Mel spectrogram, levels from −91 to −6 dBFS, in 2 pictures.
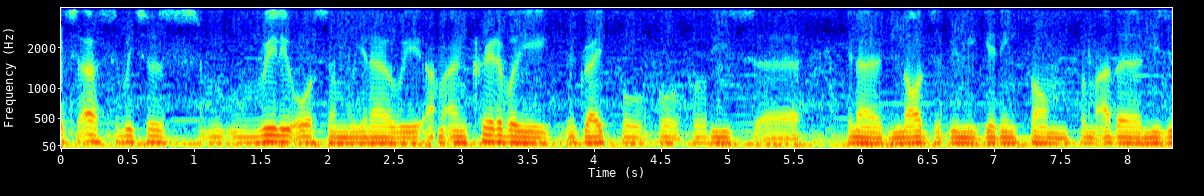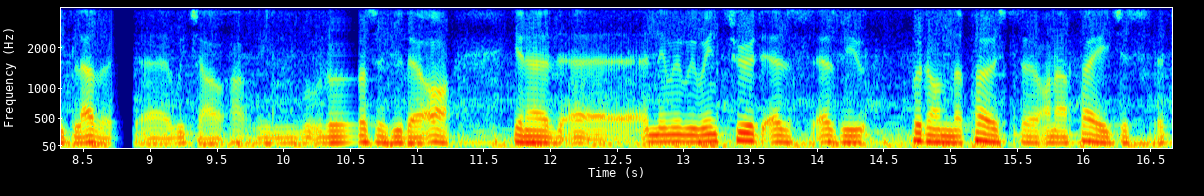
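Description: Throughout, the sound has a hollow, slightly phasey colour with a fixed notch around 3 kHz, inside a band that stops at 4 kHz, which fits a narrowband G.711 call path. That notch is channel delay comb filtering: one channel runs roughly a fifth of a millisecond late, and summing the two to mono cancels shared content at evenly spaced frequencies.

At 2.78 to 2.84 s and again at 15.40 to 15.45 s there is a brief smear where the sound seems to hang and wobble. This is short concealed packet loss. About 40 ms never reached the decoder, so the receiver extended the last sound for 40 ms and 30 ms respectively, then blended back into the real audio.

From 4.78 to 4.85 s the sound turns into a short held, fading tail before it picks up again slightly further on. That is a burst of packet loss. About 60 ms went missing, and the receiver continued the previous sound for about 55 ms while turning it down.

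At 8.69 to 8.88 s the sound stretches into a fading buzz or hiss for about 170 ms, then drops to silence for about 70 ms before resuming. From 10.36 to 10.59 s a similar fading fill lasts about 190 ms, with no silent stretch and around 9 ms of extra length. Both are likely long network dropouts. About 180 ms and 200 ms of audio were lost, and concealment covered the gaps until real audio returned further on.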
